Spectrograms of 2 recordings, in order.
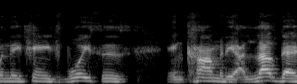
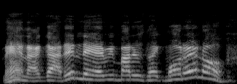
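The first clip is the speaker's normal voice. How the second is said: put-on Panamanian accent; 9 semitones higher, faster than usual. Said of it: "he sounds mad Panamanian".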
